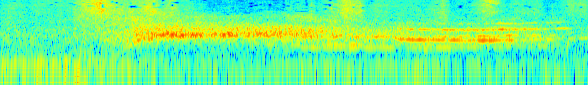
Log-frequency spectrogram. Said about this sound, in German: Was ist denn das? Siehst du das Auto da, das mit den quietschenden Reifen um die Kurve fährt? Oh, jetzt hat es angehalten und jemand steigt aus.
